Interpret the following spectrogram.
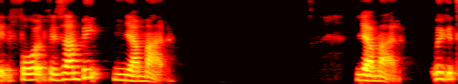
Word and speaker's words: llamar: We would say it for example, llamar. Llamar. We could say llamar, we can say llamar, like a y. Or some people in some countries would say llamar, like a j.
